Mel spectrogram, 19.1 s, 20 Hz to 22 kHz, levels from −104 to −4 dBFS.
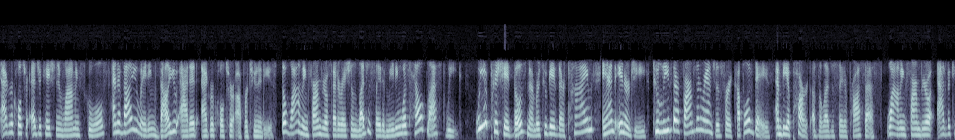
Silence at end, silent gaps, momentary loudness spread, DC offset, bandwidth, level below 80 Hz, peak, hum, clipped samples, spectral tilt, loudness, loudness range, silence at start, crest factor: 0 s; none; 8 LU; under 0.1%; 3.9 kHz; -64 dBFS; -6 dBFS; none; under 0.1%; -8.5 dB/octave; -24 LUFS; 2 LU; 0 s; 18 dB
